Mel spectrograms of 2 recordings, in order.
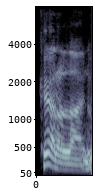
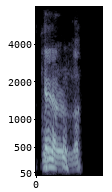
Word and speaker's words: Coraline: I do love how everybody mispronounces her name all the time. Like, it's pretty good. – My favorite character, the Russian acrobat mouse guy, and he kept Coraline. Yeah. Who calls who? It's Coraline.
